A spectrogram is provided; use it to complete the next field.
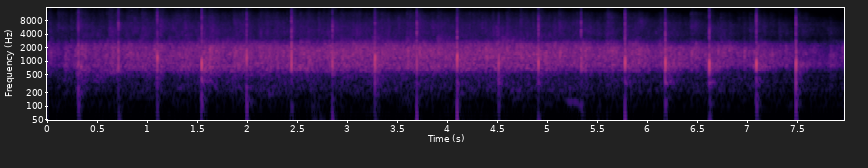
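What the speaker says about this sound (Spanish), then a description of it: "por favor, un aplauso para nuestros 2 ponentes." Audience applause for two speakers at a plenary session of a conference, a steady wash of many hands clapping with a few sharper individual claps standing out, heard at moderate distance with no talking over it.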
